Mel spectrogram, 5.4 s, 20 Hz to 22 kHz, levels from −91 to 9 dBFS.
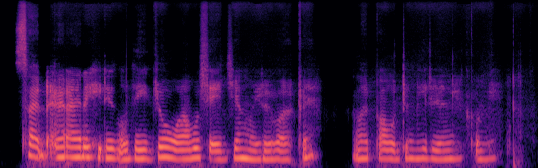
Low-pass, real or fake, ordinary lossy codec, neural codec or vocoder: none; fake; none; codec, 44.1 kHz, 2.6 kbps, DAC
